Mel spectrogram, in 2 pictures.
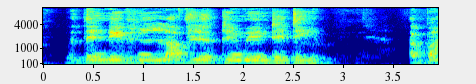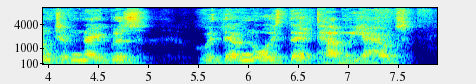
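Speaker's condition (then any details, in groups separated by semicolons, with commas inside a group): Traumatic brain injury; 21 years since injury, right hand control improved, some spilling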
